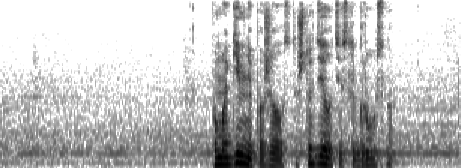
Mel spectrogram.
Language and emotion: Russian, sad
